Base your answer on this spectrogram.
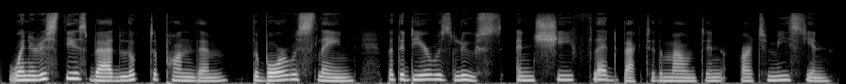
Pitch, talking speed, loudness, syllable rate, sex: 190 Hz, 165 wpm, -19 LUFS, 4.3 syllables/s, female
